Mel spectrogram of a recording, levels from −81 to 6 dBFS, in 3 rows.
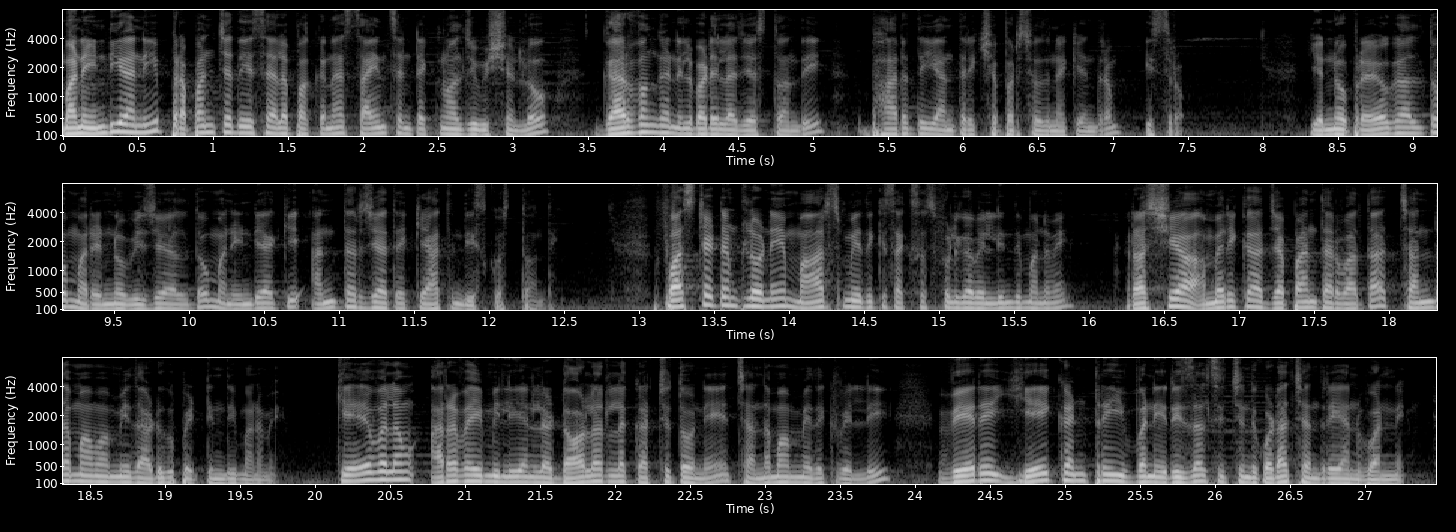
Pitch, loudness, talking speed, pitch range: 130 Hz, -20 LUFS, 130 wpm, 115-145 Hz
